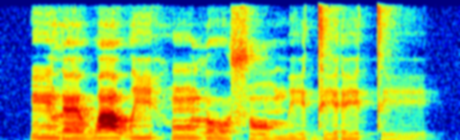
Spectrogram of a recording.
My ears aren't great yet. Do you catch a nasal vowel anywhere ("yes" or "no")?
yes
